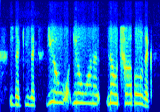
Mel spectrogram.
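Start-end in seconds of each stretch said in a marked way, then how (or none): 0.9-2.8 put-on high-pitched drunken hollering. Retelling how a drunk local drove up yelling at them: imitating a drunk local yelling. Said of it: "he's just yelling at us".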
